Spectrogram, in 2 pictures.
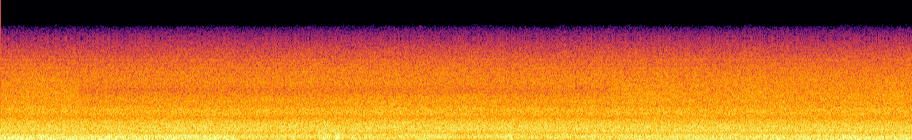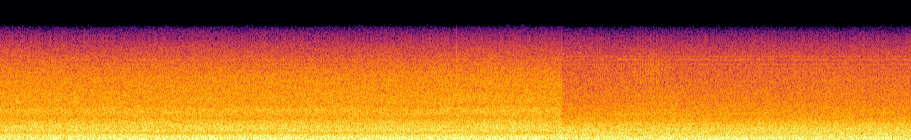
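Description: Ocean surf breaking on a beach: a steady, unbroken wash of noise, with wind buffeting the microphone.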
